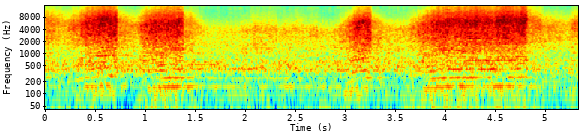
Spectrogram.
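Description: Grave Digger monster truck, 35th anniversary edition, in the BeamNG video game at a Monster Jam freestyle run, its engine revving loud and continuous with a droning tone that swells and eases in waves.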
